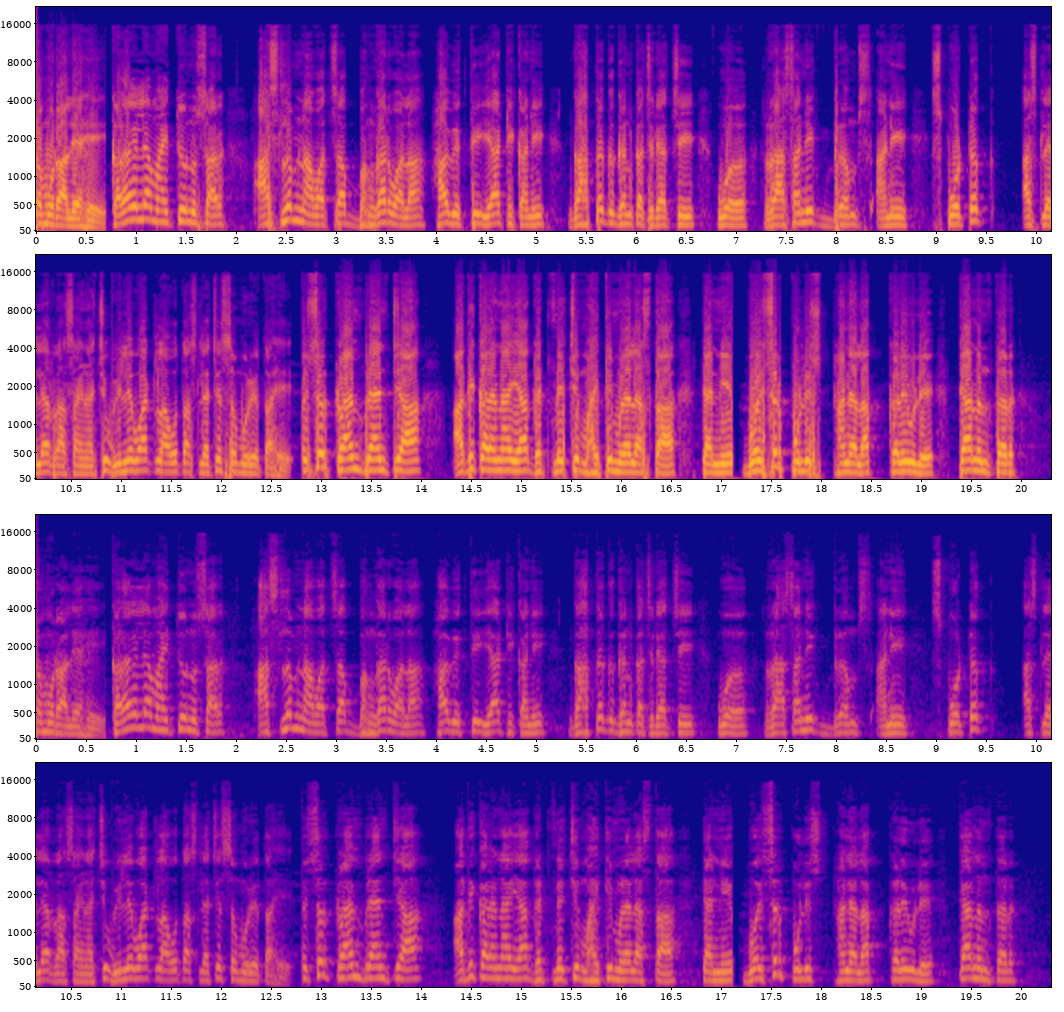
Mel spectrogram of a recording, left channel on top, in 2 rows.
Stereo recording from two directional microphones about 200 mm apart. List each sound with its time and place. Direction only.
0.0 s a man's voice: 50° left (ahead or behind)
13.0 s a man's voice: 50° left (ahead or behind)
